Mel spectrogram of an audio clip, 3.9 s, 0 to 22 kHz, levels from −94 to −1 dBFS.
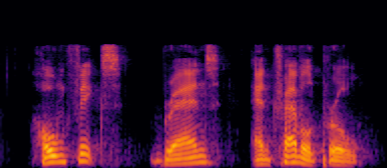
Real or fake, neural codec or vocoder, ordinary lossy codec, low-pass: fake; codec, 16 kHz, 4.8 kbps, FACodec; MP3, 64 kbps; 7.2 kHz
